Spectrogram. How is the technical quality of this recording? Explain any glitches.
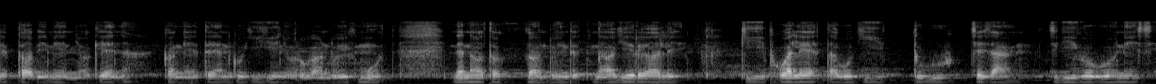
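There's one glitch in this speech, a short concealed packet loss at about 1.90 to 1.94 s. Roughly 20 ms of audio never arrived in time, so the receiver stretched the preceding sound over the gap and blended back in, leaving a quick smear or wobble. The call path's band limit is audible too, with nothing above 8 kHz, which fits a G.722 codec.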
